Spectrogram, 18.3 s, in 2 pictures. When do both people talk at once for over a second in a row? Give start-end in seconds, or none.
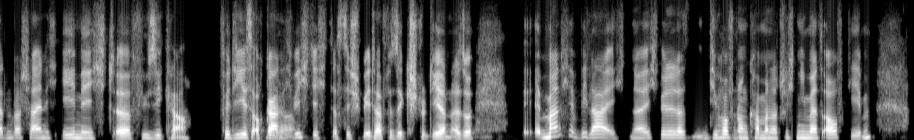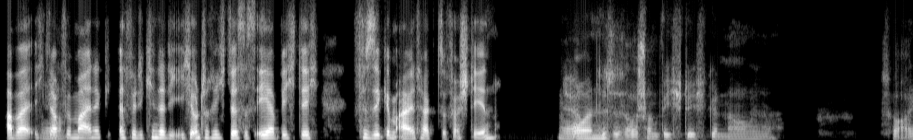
none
